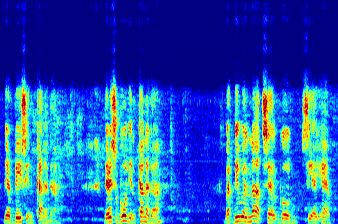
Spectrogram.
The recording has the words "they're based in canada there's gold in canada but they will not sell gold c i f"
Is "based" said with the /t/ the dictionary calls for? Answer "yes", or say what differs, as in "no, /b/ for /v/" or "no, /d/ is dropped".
no, /t/ is dropped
